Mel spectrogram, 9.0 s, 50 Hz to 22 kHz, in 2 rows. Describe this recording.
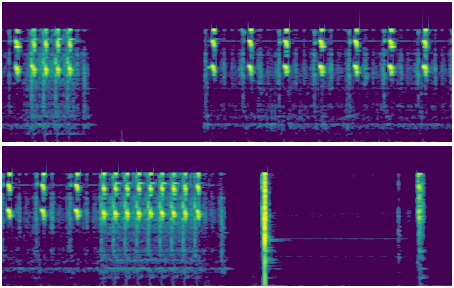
Queneau machine à coudre 11
son de machine à coudre
coudre, industrial, machine, machinery, POWER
